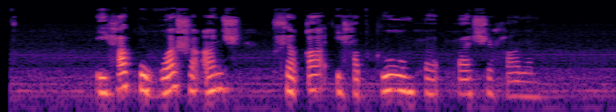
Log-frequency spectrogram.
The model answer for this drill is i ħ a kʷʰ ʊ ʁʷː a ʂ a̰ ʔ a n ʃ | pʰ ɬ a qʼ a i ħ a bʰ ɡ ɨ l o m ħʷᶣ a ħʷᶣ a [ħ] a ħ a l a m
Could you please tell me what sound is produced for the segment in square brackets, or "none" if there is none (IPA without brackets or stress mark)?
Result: ʃ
